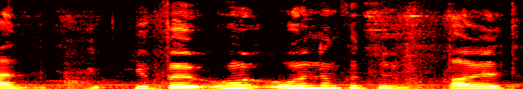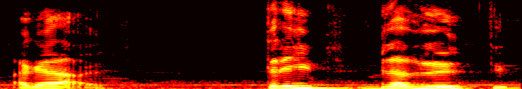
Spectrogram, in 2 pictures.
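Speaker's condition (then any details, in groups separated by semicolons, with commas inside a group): Cerebral palsy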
